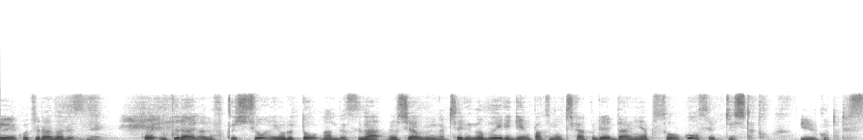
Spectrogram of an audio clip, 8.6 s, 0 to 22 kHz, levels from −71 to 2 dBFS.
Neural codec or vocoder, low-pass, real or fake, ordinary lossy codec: codec, 44.1 kHz, 2.6 kbps, DAC; 7.2 kHz; fake; AAC, 48 kbps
